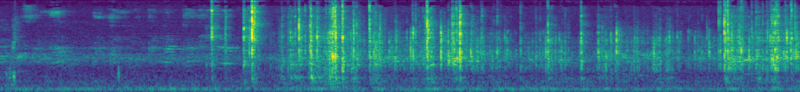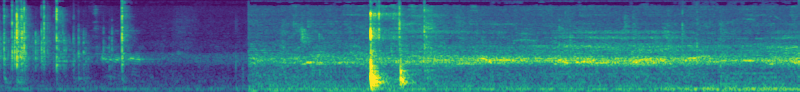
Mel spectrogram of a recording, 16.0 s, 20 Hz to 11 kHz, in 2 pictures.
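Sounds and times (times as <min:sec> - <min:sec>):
ice cubes clinking against glass: 0:02.2 - 0:09.3.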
